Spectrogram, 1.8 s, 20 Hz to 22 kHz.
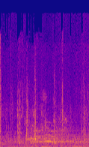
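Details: Domestic geese on a lake on September 26, during migration season, give about five short, nasal honks in under two seconds, calling back to Canada geese flying overhead, with a faint murmur of voices behind.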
